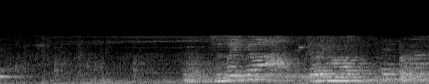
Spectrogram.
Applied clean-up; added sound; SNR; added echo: none; Explosion; 14 dB; reverberation time 0.9 s.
